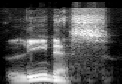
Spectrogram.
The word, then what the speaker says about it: Linus: and just to clarify linus is pronounced lynas that's right i like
